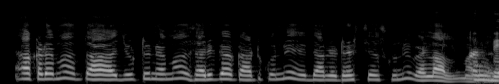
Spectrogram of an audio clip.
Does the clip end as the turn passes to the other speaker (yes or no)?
yes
